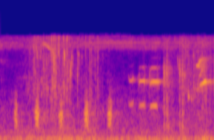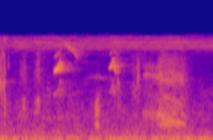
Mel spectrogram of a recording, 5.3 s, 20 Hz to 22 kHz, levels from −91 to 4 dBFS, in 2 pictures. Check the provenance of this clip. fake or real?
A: real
